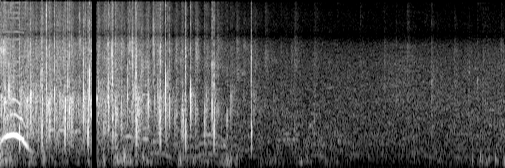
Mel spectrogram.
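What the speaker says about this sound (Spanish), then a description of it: "para el profesor Roberto Pérez, vamos a darle un aplauso" A crowd at a community gathering in the Ngäbe-Buglé comarca applauds a teacher, a thick burst of clapping for about three seconds that then fades to quiet room noise.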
